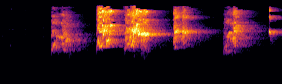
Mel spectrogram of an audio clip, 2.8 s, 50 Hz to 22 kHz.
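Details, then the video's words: Lovebirds kept by an owner, recorded in early August 2019 over three days from morning to evening; harsh, buzzy chirps in short bursts with brief gaps, some ending in a thin whistled note, clean with no other sounds. "Sounds of Lovebird Chirping"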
